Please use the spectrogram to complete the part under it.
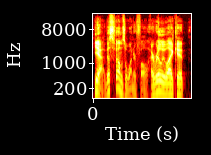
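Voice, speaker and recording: Man, podcast co-host, casual film recap, chatty asides, mid pitch, dry close sound. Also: expressive, fast, creaky, fairly bright tone, no echo. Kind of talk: casual movie recap and chat.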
